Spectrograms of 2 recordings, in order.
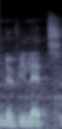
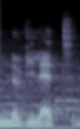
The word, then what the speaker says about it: Neuvillette: So a lot of people are wondering if we pronounce it Neuvillette or Neuvillette. In this case, it's going to be Neuvillette.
